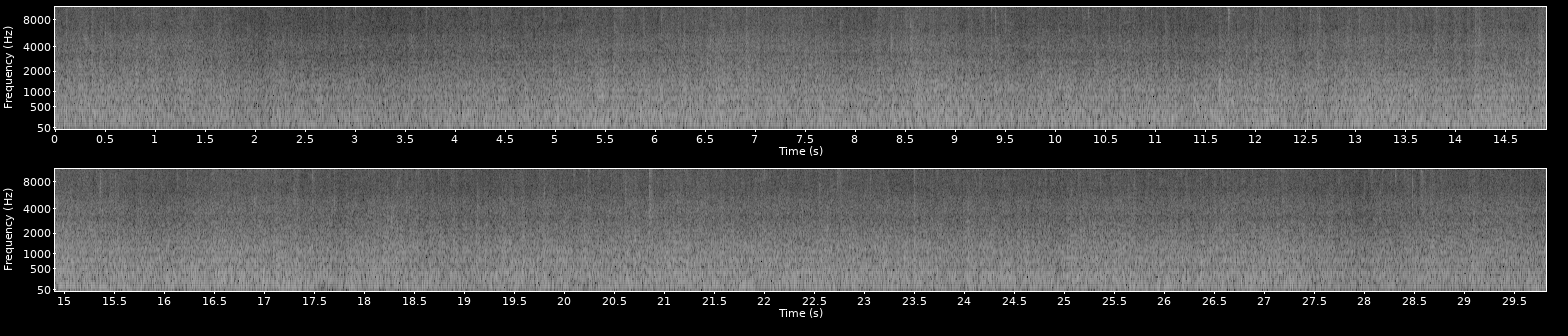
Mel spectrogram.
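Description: Steady rain from a thunderstorm falling as an even hiss, with no clap of thunder.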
